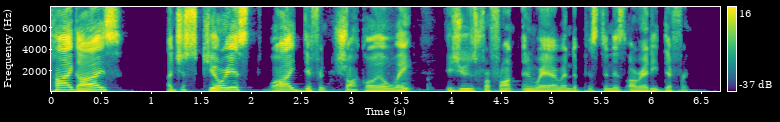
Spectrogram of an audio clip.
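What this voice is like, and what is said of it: Poor put-on Australian accent. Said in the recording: “I know I butchered the Australian accent. I'm sorry.”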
